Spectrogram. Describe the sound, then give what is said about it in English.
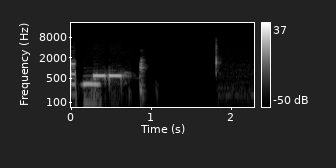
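Electronic tones sound as a phone call comes in on a talk show's line: a short pair of steady beeps and brief clicks, then a low, faint hum. “Oh, I think there's a phone coming in.”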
